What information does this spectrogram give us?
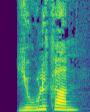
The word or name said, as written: julegran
